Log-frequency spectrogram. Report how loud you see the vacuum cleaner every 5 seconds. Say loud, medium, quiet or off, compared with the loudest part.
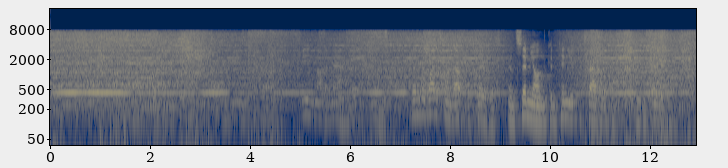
loud, medium, loud.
